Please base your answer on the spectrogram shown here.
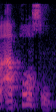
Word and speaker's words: apostle: and then we have Apostle the t is silent we have sash not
